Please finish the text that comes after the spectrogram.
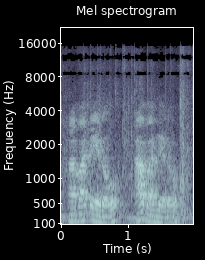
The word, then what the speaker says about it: habanero: Habanero. The H is silent.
